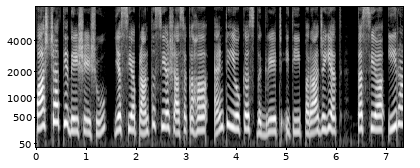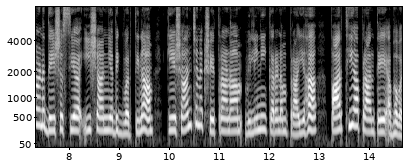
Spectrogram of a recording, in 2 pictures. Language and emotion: Sanskrit, neutral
